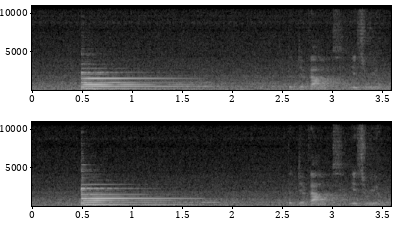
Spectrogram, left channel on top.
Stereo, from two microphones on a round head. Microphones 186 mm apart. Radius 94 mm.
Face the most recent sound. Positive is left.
turn(degrees=-10)  # may be behind; listen again after turning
